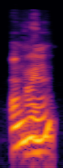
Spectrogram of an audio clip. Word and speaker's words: MIPA: MIPA, which is the Mosaic Institute of Performing Arts.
